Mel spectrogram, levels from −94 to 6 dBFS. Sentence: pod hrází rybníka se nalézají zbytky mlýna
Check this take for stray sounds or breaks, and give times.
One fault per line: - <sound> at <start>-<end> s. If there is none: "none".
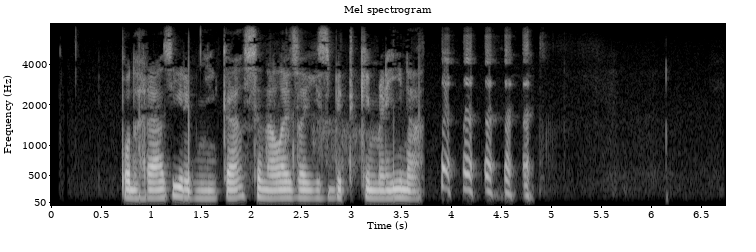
- laugh at 3.9-4.8 s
